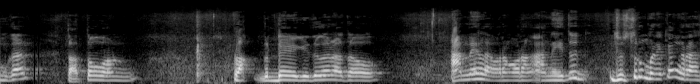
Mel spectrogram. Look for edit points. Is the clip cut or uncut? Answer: uncut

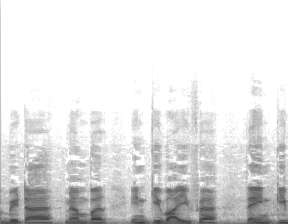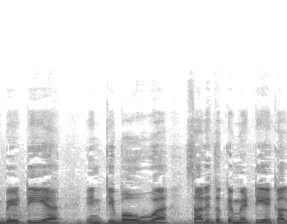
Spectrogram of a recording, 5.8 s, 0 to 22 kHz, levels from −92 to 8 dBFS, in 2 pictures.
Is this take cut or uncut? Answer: uncut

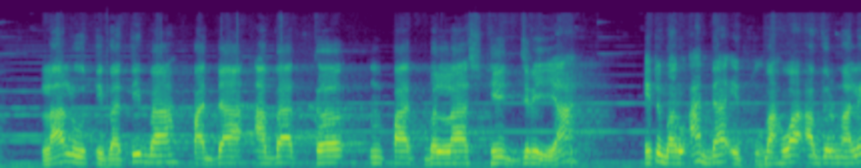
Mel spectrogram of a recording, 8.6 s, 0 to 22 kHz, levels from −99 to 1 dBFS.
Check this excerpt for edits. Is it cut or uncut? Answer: cut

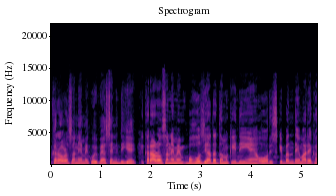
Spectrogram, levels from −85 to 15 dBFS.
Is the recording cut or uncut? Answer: cut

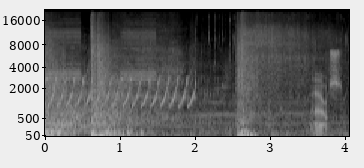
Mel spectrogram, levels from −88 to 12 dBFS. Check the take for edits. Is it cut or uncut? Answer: cut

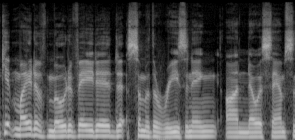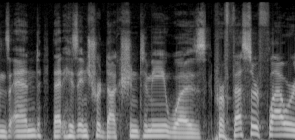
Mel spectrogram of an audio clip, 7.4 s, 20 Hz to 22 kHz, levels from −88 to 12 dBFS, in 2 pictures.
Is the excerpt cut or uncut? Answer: cut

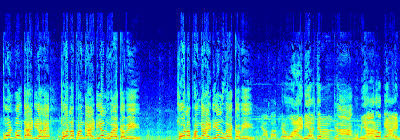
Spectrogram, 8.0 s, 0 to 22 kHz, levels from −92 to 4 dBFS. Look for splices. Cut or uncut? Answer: uncut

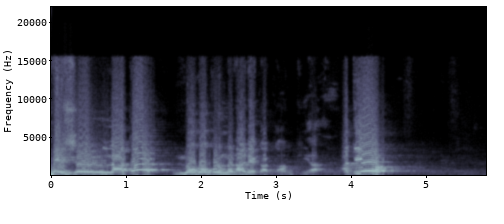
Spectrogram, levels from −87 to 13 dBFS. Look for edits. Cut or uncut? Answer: cut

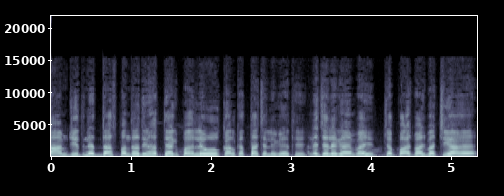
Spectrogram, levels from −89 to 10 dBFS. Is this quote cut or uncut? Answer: cut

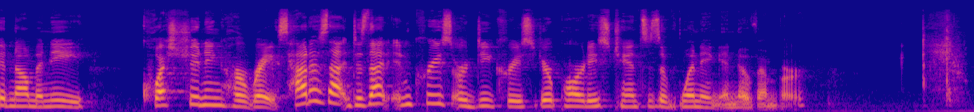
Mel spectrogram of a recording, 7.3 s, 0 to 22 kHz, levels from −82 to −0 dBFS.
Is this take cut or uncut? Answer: cut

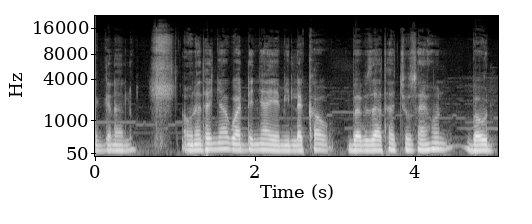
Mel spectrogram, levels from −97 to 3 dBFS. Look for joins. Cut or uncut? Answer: uncut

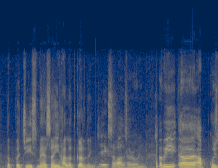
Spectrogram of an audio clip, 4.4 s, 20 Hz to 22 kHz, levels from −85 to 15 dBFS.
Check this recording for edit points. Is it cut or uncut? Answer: uncut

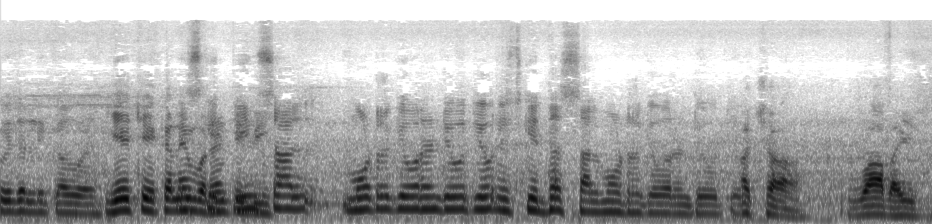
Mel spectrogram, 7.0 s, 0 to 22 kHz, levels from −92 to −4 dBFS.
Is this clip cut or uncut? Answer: uncut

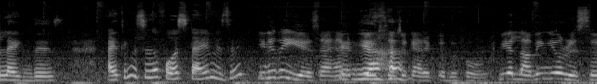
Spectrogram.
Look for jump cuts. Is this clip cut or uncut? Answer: cut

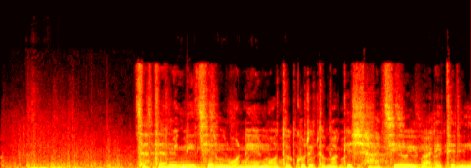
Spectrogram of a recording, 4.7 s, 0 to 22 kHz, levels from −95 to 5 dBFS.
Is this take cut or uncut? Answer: uncut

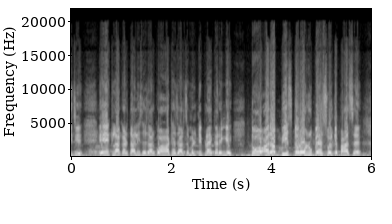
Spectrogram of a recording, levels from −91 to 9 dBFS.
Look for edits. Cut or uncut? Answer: uncut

